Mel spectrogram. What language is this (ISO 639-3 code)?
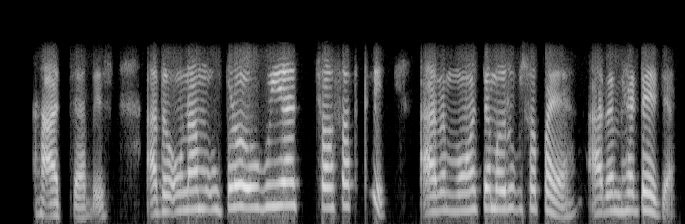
sat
